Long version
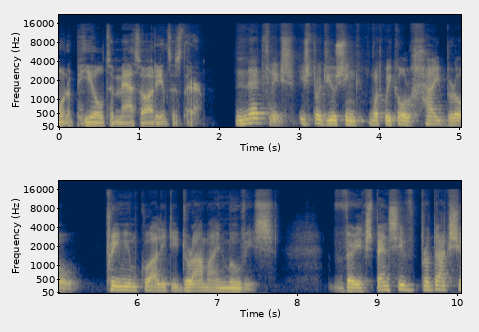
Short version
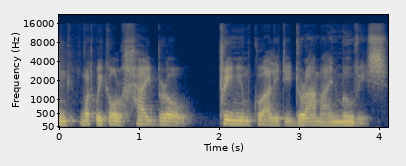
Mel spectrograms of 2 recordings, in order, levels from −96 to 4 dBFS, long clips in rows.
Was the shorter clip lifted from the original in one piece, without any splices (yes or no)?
yes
